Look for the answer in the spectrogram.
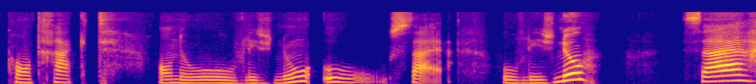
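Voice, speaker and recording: A woman fitness instructor, giving calm, measured exercise cues and counting reps. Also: on the low side, no room sound. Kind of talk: guided exercise class cues.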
